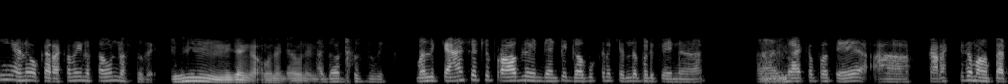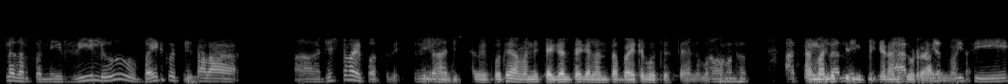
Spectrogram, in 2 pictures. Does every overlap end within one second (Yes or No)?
No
